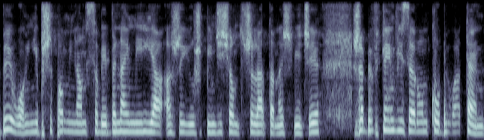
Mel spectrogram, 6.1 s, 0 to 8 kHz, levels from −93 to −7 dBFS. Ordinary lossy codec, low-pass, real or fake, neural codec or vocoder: none; 7.2 kHz; fake; vocoder, 22.05 kHz, 80 mel bands, HiFi-GAN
